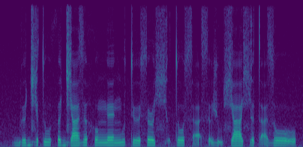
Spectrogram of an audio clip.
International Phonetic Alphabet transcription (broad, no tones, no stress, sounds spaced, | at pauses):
b ʏ d͡ʑ ə t u θ ə d͡ʑ a z ə h o ŋ ɛ ŋ u t ʏ s ə˞ ɕ ə̰ t o s a̰ s ə̰ ʒ ṵ ɕ a ɕ ə t a̰ z o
